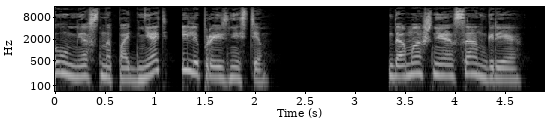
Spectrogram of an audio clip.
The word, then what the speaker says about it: сангрия: Зато есть рекомендация — ставить ударение на предпоследний слог — «сангрия». Даже если чаще вы слышали вариант с ударением на первом слоге.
